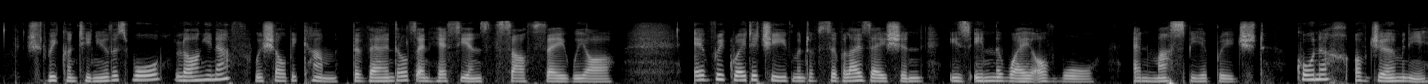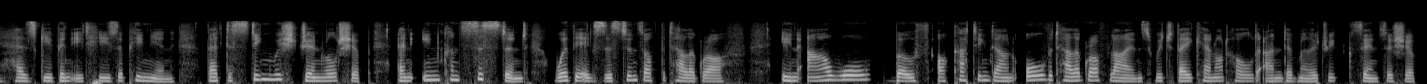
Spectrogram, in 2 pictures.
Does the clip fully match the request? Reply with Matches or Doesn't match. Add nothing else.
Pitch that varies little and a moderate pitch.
Doesn't match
